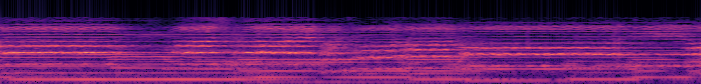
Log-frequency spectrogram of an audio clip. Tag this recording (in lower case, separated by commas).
choir, music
